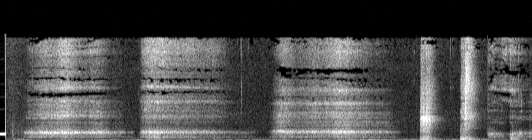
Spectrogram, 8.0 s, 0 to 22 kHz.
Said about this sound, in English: Warning, if you do not wish to hear me fart in my sleep, then please skip 8 seconds.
